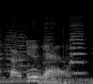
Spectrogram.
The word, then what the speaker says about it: Bardugo: And our book this time around is Six of Crows by Leigh Bergudo. Did I say it right? Bardugo. I typed it wrong. That's why I said it wrong.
